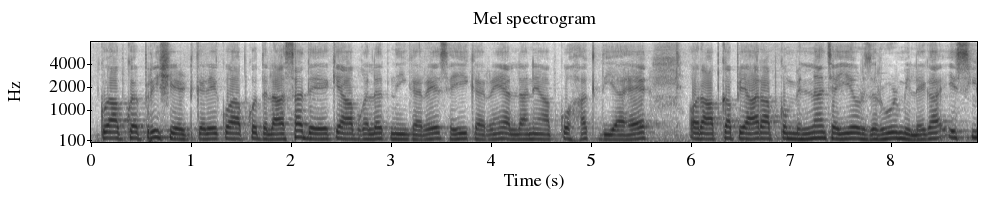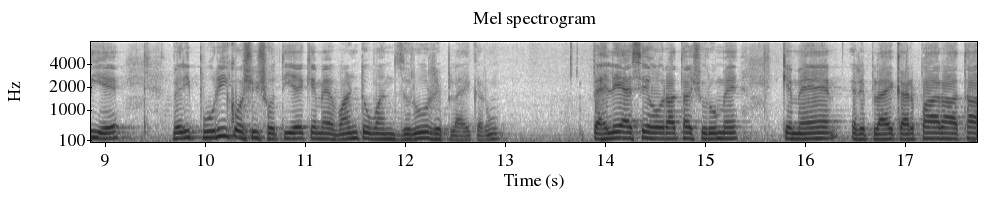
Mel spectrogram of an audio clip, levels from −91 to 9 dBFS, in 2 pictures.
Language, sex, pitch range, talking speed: Urdu, male, 145-175 Hz, 230 wpm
